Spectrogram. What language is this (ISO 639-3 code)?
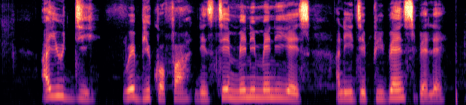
pcm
